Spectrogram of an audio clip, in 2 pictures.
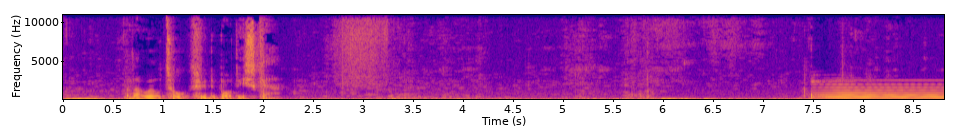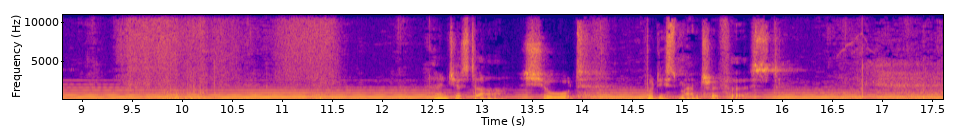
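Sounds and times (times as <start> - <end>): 
speech: 0.6 - 2.3, 12.7 - 16.1
soft rustling: 4.7 - 12.4
meditation bell struck during a sitting meditation: 7.5 - 17.5.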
